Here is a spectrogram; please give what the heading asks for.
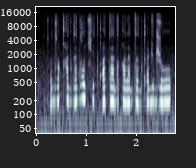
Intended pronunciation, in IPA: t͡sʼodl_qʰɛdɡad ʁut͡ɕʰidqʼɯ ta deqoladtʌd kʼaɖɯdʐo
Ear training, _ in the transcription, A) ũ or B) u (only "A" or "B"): B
